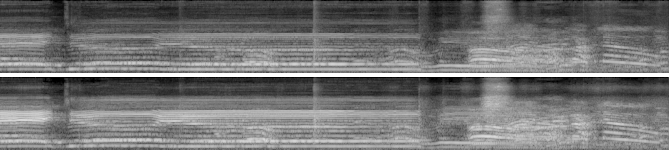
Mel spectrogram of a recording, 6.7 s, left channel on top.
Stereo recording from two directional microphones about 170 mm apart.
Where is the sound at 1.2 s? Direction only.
40° left (ahead or behind).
